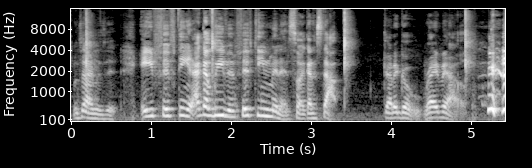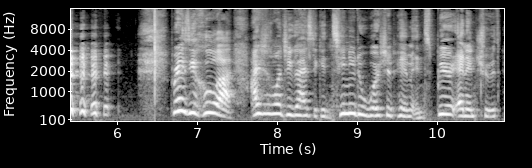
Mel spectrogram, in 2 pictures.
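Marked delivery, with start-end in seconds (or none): 3.9-5.9 laughing. Real, not acted. Laughs while rushing off.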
